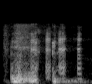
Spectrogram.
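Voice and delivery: loud high laugh; burst of laughter. Real, not acted. Laughs at racist joke.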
